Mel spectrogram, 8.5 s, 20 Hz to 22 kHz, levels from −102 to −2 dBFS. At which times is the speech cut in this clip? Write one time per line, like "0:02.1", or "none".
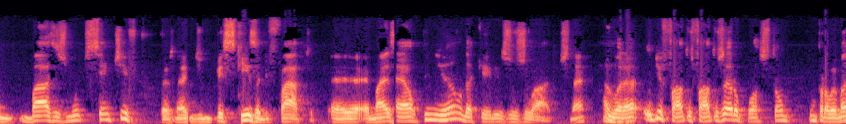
0:01.9
0:03.2
0:03.9
0:05.9
0:06.9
